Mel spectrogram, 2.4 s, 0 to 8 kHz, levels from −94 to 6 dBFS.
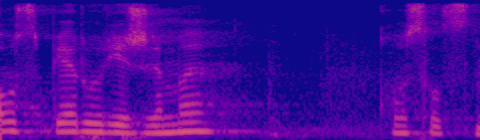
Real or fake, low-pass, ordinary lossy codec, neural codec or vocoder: real; 7.2 kHz; none; none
